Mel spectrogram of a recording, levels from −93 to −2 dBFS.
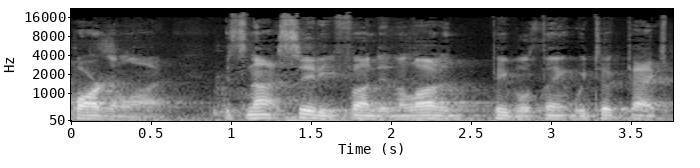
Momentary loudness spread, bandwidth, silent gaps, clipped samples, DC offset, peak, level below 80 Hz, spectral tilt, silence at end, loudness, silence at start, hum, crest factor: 11 LU; 19 kHz; none; under 0.1%; 0.4%; -2 dBFS; -36 dBFS; -5.5 dB/octave; 0 s; -20 LUFS; 0 s; none; 18 dB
